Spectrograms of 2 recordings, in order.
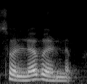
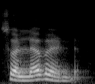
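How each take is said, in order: Both takes have the same delivery.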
